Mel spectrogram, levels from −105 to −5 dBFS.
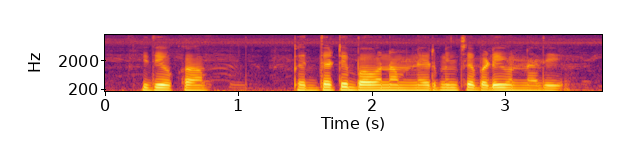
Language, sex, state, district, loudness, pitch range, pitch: Telugu, male, Andhra Pradesh, Sri Satya Sai, -15 LUFS, 135-140 Hz, 140 Hz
